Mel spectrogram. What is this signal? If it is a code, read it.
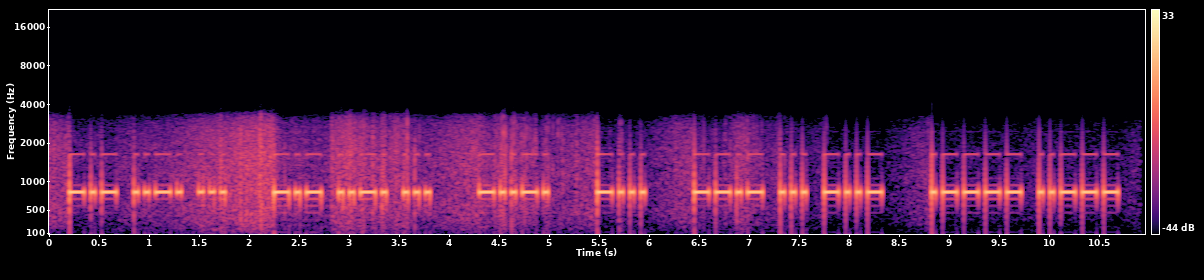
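Morse code, heard as a keyed tone, about 22 wpm, spaced as for 19 wpm, 820 Hz, with radio noise. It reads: KFS KFS/B QSX 12
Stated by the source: Morse from KPH's Night of Nights XX maritime radiotelegraphy event, received in Chiapas, Mexico about 3,800 km away on a Kenwood R-600 with a grounded 10 m long-wire antenna.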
